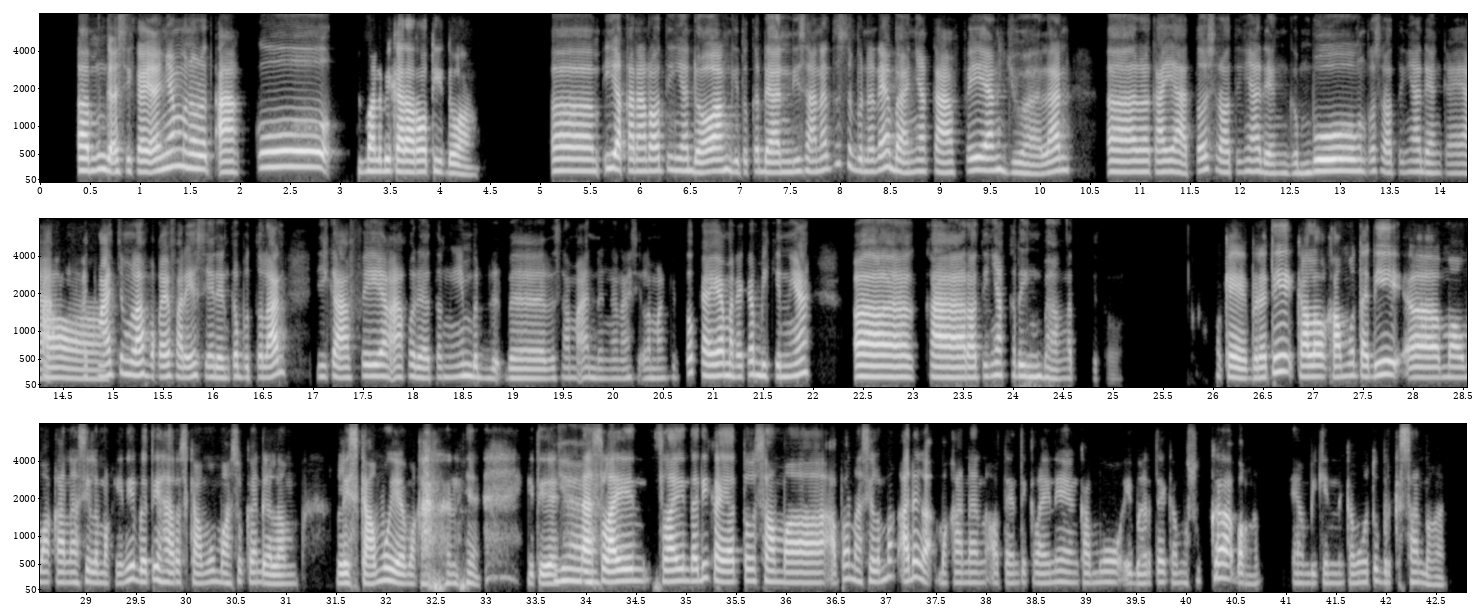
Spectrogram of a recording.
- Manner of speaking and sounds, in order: in English: "toast"; laughing while speaking: "makanannya"; in English: "toast"
- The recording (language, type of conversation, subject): Indonesian, podcast, Apa pengalaman makan atau kuliner yang paling berkesan?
